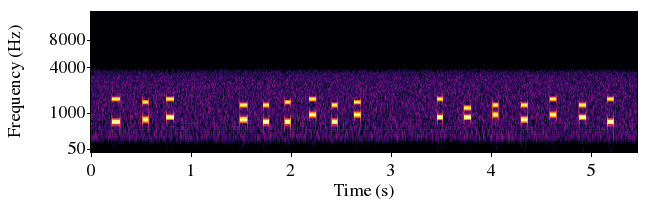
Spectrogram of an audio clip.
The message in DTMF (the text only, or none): A6C 523D2# C705D8A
